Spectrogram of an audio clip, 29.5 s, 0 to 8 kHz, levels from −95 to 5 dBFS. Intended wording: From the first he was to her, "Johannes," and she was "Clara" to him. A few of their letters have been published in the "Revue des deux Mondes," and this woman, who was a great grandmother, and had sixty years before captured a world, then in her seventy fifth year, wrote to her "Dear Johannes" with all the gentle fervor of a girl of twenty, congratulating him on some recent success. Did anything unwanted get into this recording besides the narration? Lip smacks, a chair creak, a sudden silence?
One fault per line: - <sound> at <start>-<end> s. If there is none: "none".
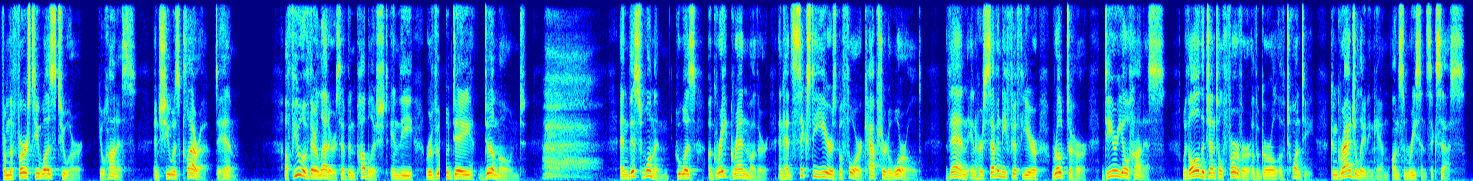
- dropout at 8.8-8.9 s
- sigh at 10.8-12.1 s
